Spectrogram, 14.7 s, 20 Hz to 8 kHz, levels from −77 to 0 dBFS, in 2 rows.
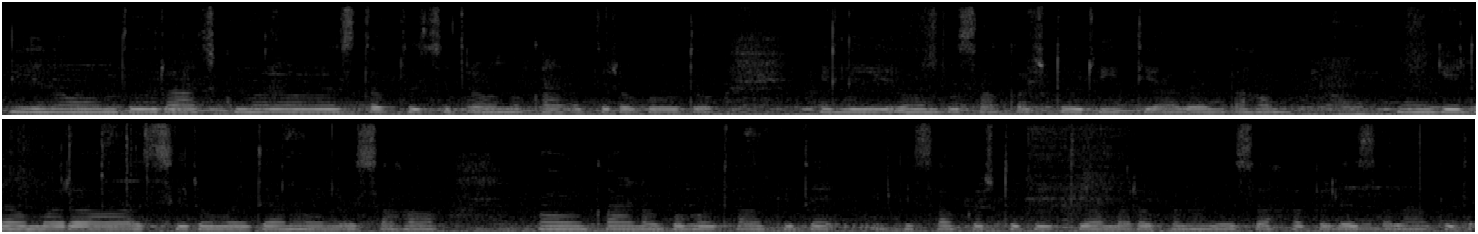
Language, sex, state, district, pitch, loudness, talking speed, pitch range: Kannada, female, Karnataka, Bellary, 235 Hz, -43 LUFS, 85 wpm, 175-240 Hz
